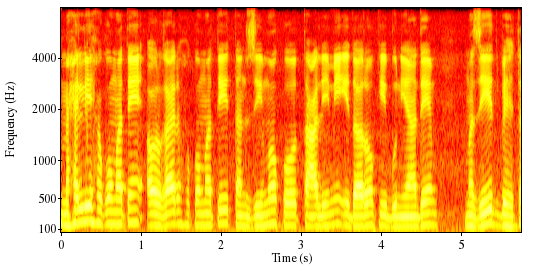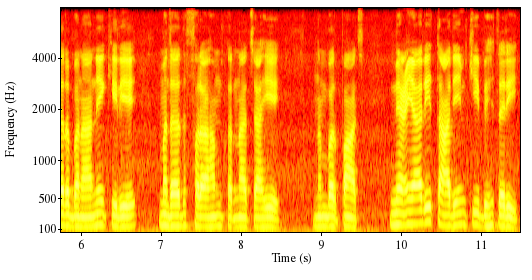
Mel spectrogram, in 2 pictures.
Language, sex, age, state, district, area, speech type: Urdu, male, 18-30, Delhi, East Delhi, urban, spontaneous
